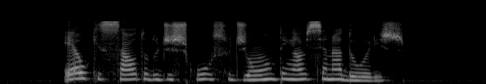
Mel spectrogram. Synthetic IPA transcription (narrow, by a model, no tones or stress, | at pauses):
ɛʊkɪsawt̪ɐd̪ʊd͡ʒiʃkuɾsʊd͡ʒɪõnt̪ẽj̃awssenad̪oɾɪs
